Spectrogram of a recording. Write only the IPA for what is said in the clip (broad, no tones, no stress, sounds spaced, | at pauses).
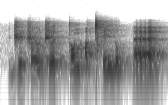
d͡ʒ ʉ t͡ʃ ʕ u d͡ʒ ɵ tː ɔ n ʔ ɑ ǀʰ e n o pː æ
